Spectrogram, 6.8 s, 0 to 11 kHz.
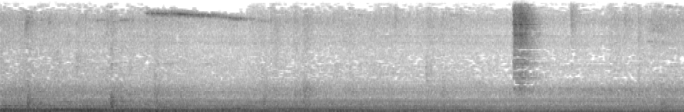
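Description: Mercedes-Benz OM906 LA straight-six diesel of a BredaMenarinibus M240 city bus running, heard from inside the passenger cabin, its note easing down and quietening over the first couple of seconds. About five seconds in comes a brief hiss of compressed air from the bus's air system.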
